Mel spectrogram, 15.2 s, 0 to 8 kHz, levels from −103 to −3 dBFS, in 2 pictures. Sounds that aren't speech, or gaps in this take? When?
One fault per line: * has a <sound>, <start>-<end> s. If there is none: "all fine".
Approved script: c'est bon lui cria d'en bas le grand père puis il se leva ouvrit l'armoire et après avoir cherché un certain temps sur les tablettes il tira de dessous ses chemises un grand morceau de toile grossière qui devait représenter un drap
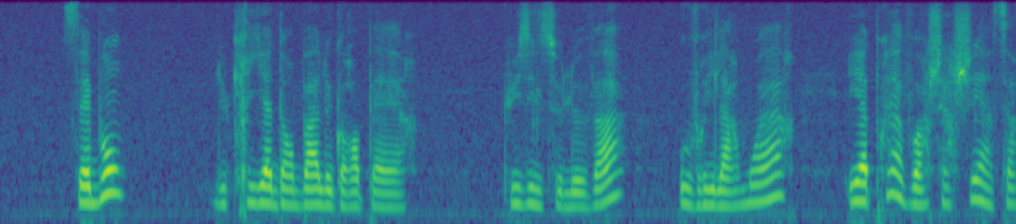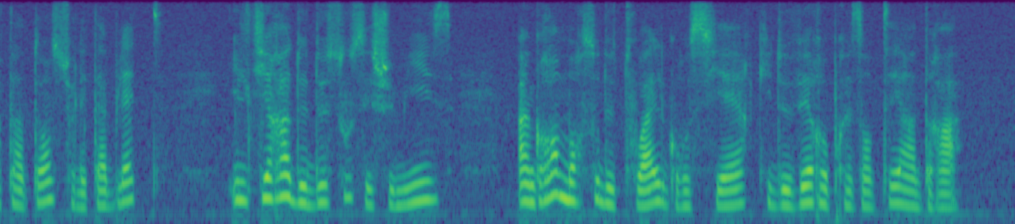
all fine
